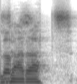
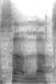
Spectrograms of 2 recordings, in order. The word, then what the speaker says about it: Sallacz: Nej, det, tydligen så är det så att den här tyska maskinerna då hette, eh, stavas S-A-L-L-A-C-Z. – Uttalas tydligen Zaratz ja, på, det, på tyska. Ja, men, ja, just det, men Sallat som man läser bara ja, exakt.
